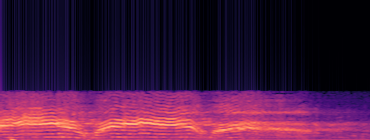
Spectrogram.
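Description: A cat yowls in distress as it lies dying in pain beside a dish of food: one long, loud, wavering cry that dips and rises in pitch several times before trailing off more quietly at the end.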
